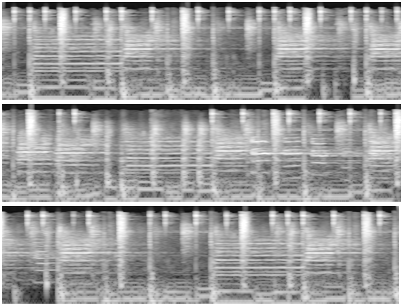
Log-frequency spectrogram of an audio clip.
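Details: Upbeat funk music with a driving drum kit and layered instruments plays throughout, with no animal sounds.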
